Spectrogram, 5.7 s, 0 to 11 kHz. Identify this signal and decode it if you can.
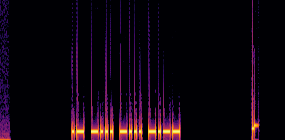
Morse code, heard as a keyed tone, about 25 wpm, 700 Hz. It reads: ABBY
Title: USA Common Names - Max 5 Letters - 25wpm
